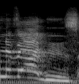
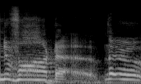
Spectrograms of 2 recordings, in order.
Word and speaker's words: Nevada: to say the name most Californians know how to pronounce Nevada everyone else turns British when they try to pronounce my state it's one of my biggest pet peeves I'm not going to lie unironically big pet peeve Nevada I'm like why are you British all of a sudden hello they're like the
